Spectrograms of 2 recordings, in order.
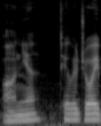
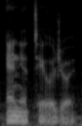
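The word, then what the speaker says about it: Anya Taylor-Joy: it's not i i always thought it was anya taylor joy but it's anya taylor joy um yeah she yeah she's gorgeous by the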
